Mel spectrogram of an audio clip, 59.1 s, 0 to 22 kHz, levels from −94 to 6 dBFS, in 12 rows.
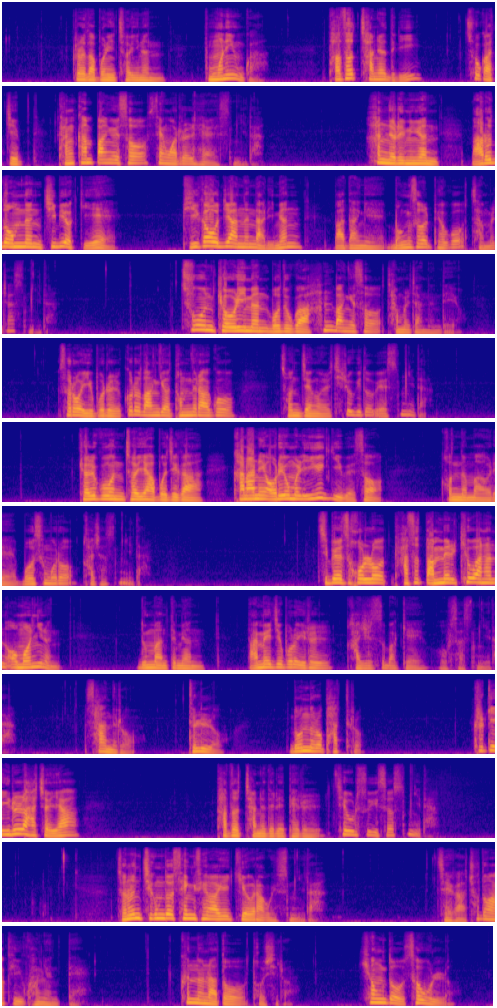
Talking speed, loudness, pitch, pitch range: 270 characters per minute, -19 LUFS, 135 Hz, 100-165 Hz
